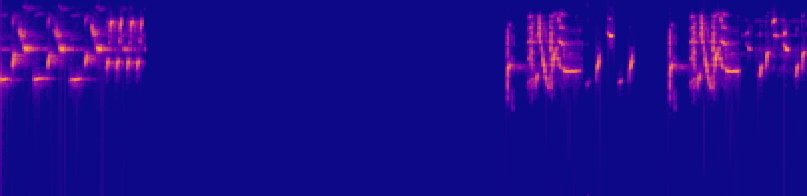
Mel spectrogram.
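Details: European goldfinch song played to train birds: a burst of rapid high twittering, long silence, then two scratchy chattering phrases with clear whistled notes.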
